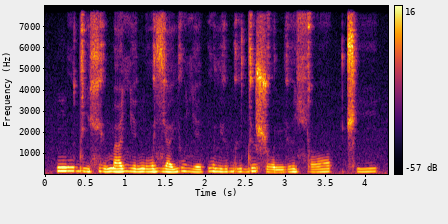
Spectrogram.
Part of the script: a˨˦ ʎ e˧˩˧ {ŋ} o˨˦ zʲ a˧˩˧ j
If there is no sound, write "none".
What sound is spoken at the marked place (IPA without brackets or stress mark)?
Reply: ŋ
